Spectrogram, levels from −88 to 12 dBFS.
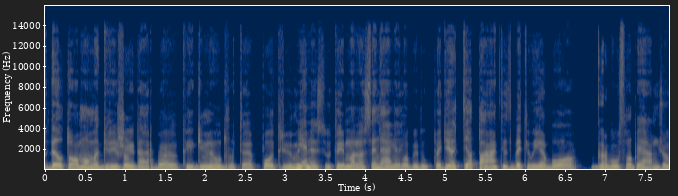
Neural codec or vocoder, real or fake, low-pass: codec, 44.1 kHz, 2.6 kbps, SNAC; fake; 14.4 kHz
